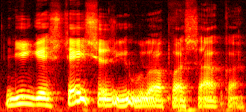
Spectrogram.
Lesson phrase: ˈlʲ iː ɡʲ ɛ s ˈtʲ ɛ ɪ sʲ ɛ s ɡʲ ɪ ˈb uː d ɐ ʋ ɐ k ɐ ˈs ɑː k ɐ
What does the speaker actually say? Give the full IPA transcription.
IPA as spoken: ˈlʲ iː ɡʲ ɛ s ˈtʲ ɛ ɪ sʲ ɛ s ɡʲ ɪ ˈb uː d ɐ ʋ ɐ p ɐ ˈs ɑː k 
